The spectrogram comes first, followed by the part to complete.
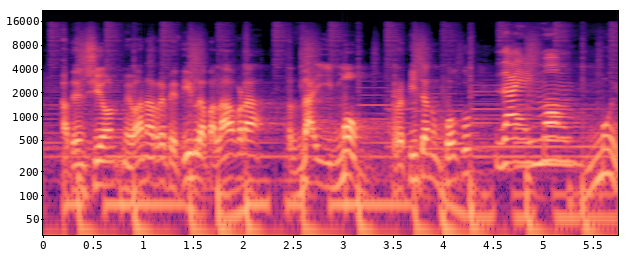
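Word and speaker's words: δαίμων: Y me van a repetir, atención, me van a repetir la palabra daimón. Repitan un poco. Daimón. Muy bien, esa palabra daimón, queridos chicos, significa justamente la fuerza interior, lo que sale de adentro, lo que sale del corazón.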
